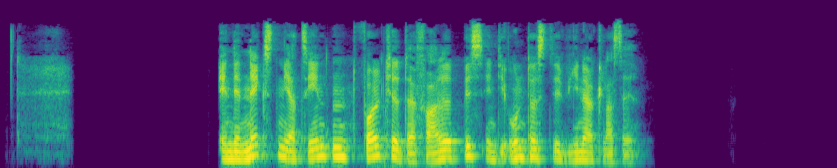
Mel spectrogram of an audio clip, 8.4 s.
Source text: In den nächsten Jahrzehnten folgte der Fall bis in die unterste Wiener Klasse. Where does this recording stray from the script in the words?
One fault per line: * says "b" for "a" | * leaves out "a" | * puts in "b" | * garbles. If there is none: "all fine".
all fine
